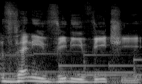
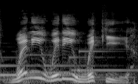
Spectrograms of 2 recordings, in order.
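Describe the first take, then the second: First: Each word begins with a V sound. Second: Each word begins with a W sound. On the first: This is the later church pronunciation. The speaker calls it wrong. "the later like church Latin pronunciation" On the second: This is the original ancient pronunciation. The speaker calls it right. "Back in the day"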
